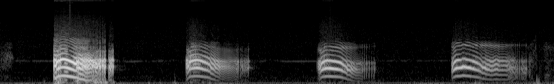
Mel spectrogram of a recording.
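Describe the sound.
A person imitates a bird call, giving four loud, warbling hoots with rising-then-falling pitch, spaced about a second apart and separated by short silences.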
